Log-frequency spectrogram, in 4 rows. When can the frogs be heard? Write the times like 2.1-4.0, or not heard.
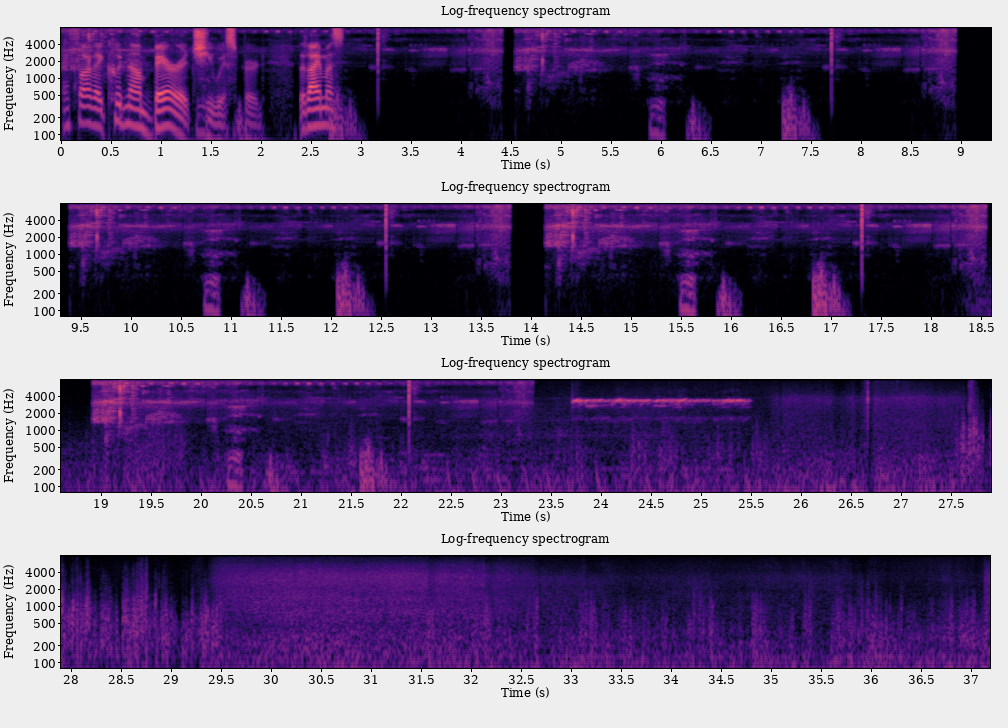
0.0-25.5.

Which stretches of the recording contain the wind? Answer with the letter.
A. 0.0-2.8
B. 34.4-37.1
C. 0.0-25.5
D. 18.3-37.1
D.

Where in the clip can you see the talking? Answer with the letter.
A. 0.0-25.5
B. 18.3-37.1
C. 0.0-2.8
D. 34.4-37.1
C.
